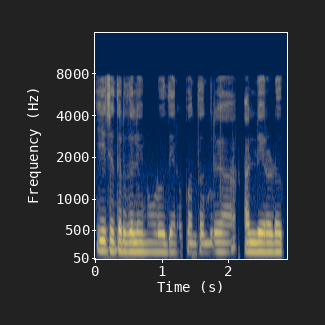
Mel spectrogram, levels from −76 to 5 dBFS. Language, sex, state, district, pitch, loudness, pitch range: Kannada, male, Karnataka, Koppal, 150 Hz, -15 LUFS, 145-150 Hz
